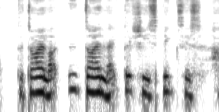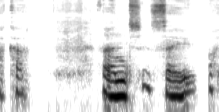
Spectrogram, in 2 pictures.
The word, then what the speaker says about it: Hakka: Pucker. Oh, Hakka. Beginning with a Hakka. Not pucker. Not like Jamie Oliver, no. Rhymes with pucker.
